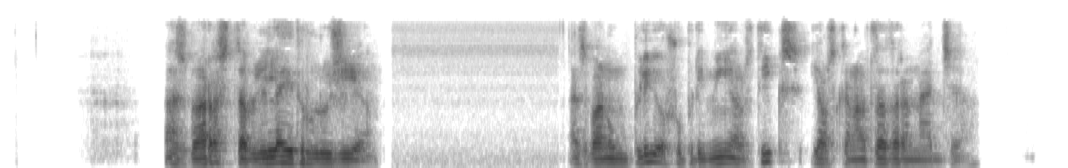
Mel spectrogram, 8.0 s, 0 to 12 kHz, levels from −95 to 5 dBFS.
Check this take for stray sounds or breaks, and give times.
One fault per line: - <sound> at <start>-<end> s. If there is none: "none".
none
